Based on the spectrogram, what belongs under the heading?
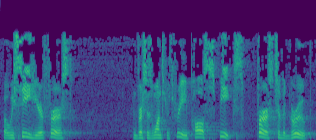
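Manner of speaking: usual speaking voice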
